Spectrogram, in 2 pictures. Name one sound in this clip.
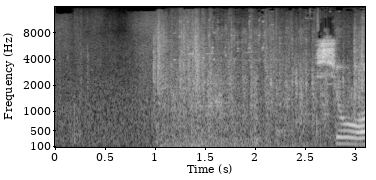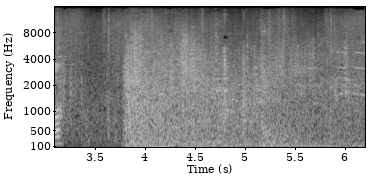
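A heavy mechanism rumbles and grinds.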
